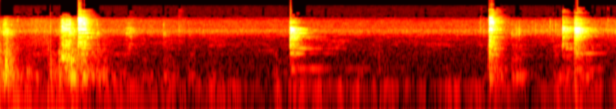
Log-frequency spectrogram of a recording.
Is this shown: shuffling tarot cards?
no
